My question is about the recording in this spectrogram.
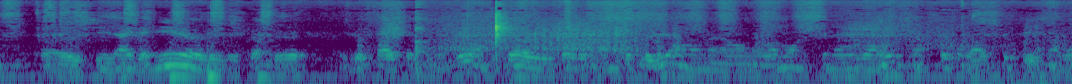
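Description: Quiet, low-level speech, softer than the surrounding talk, with a single sharp click a little under four seconds in.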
